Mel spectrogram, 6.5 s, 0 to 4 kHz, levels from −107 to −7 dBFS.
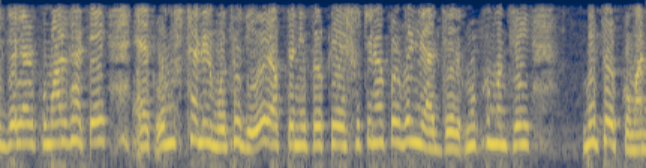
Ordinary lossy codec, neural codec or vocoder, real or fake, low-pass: none; codec, 16 kHz, 8 kbps, FreqCodec, larger model; fake; 3.6 kHz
